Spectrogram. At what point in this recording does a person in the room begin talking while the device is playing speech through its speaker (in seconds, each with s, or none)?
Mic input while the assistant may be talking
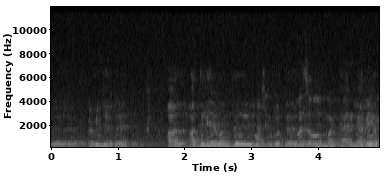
none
